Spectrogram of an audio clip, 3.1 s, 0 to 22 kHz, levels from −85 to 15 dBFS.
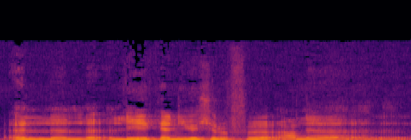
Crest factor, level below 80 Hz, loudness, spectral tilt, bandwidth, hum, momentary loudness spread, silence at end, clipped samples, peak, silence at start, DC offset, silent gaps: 14 dB; -66 dBFS; -18 LUFS; -6.5 dB/octave; 15 kHz; none; 6 LU; 0 s; under 0.1%; -2 dBFS; 0 s; under 0.1%; none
